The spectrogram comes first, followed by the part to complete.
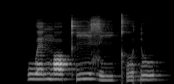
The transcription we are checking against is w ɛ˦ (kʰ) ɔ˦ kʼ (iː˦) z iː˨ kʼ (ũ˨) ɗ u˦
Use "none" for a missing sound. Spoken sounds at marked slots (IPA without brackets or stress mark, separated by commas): ŋ, iː˦, u˨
